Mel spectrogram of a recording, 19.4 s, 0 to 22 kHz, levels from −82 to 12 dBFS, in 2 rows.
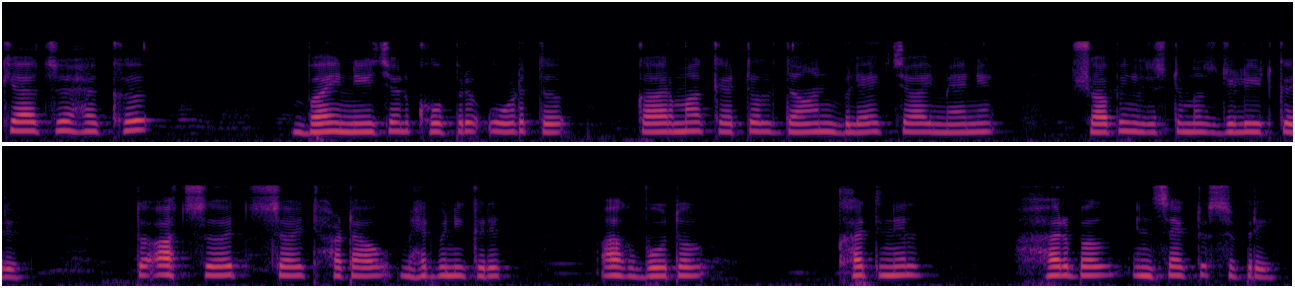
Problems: low volume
